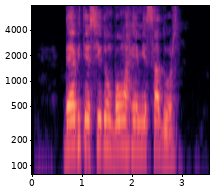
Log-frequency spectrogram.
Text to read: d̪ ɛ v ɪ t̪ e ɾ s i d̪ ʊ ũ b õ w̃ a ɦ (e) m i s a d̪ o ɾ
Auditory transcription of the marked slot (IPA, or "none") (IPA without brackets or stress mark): e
